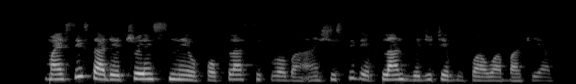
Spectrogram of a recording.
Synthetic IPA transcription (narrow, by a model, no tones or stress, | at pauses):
maɪsistadetʰɹẽnsnelfɔplastikɹɔbaãnʃistideplãntvɛd͡ʒitebulfɔawabakijad̥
